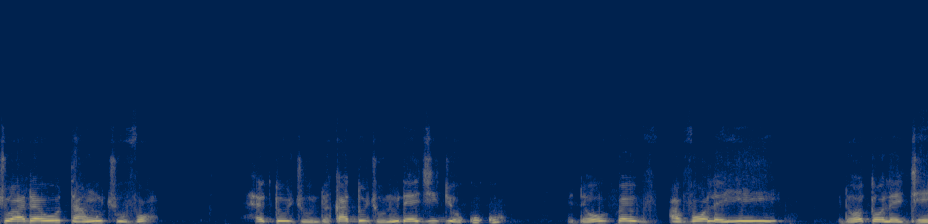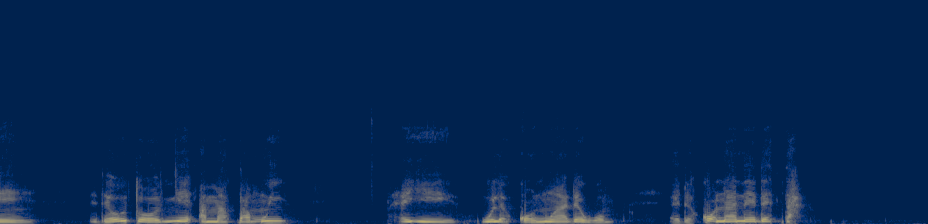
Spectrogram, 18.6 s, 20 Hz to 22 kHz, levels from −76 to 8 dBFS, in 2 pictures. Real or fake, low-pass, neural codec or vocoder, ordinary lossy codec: real; 10.8 kHz; none; Opus, 16 kbps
